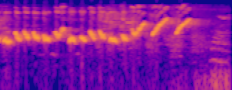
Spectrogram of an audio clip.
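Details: White-rumped shama, a champion contest bird, delivers a bouncing series of short whistled notes that climbs into several loud rising upslurs near the end, followed by a brief low rustle.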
